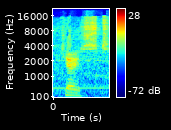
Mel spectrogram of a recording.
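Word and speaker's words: Joost: Cirrus NL, so from the Netherlands, says juice is pronounced with the U sound like the O in home. Home. Jost.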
